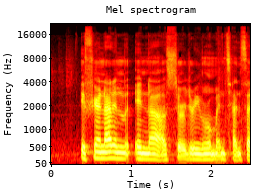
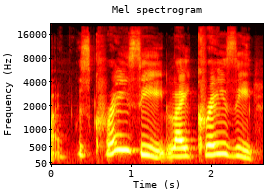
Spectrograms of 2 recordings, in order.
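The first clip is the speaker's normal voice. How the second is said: higher and slow, stretched out in disbelief; exasperated; 6 semitones higher, slower than usual. Real, not acted. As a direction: drag out how crazy it was. Outraged retelling of hospital.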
